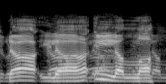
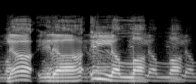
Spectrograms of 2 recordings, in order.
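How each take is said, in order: The two takes are said the same way.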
